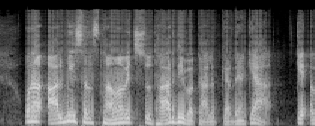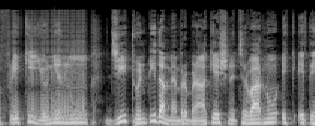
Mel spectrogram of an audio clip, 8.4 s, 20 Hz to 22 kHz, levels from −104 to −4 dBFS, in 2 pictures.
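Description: A block size mismatch (padded) runs from 0.0 to 5.47 s in this speech clip: one processing stage delivers blocks shorter than the next stage expects, and each block is completed with zeros. That inserts a brief silent gap into every block, producing a buzz at 100 Hz, the block rate. Because the padding stretches time, the speech plays at about 0.92 times normal speed while keeping roughly its normal pitch.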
